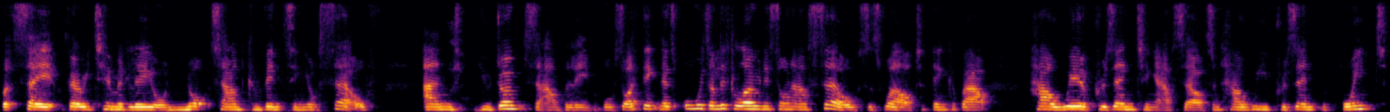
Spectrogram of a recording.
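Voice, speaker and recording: A woman's voice: mid-range voice, steady tone, moderate pace, darkish tone. A woman on a discussion panel giving reflective advice about confidence.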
